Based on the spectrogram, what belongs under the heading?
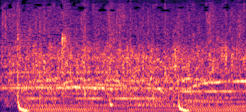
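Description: A steady round of applause, with dense, continuous clapping at an even loudness for a couple of seconds and no voices over it.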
